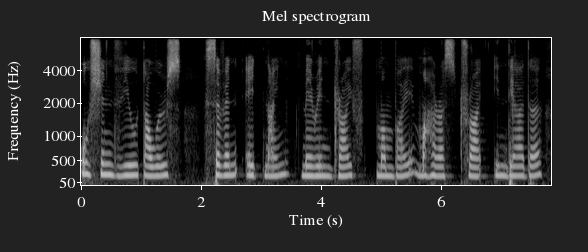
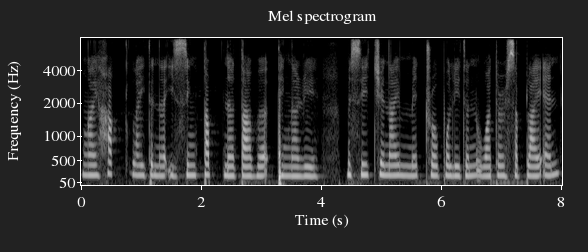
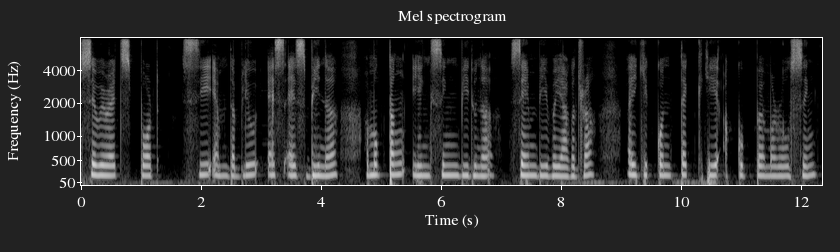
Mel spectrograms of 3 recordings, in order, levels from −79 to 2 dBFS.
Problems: background sounds at intervals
